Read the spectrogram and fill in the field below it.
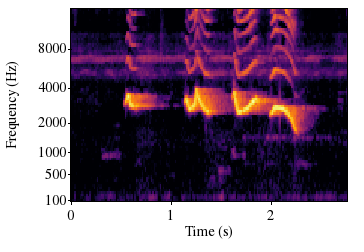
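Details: Silver-eared mesia singing, recorded 25 May 2022: a short, steady high whistle, then three loud, clear whistled notes in quick succession, the last one sliding downward. The background is quiet.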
